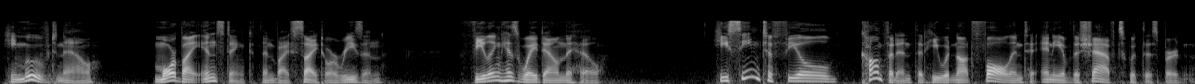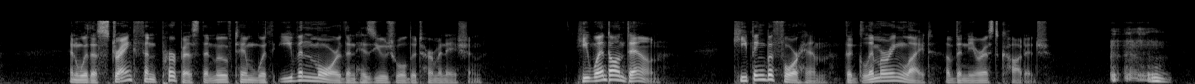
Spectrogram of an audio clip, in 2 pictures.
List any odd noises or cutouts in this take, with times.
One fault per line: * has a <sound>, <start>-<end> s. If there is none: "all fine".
* has a throat clearing, 23.0-23.7 s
